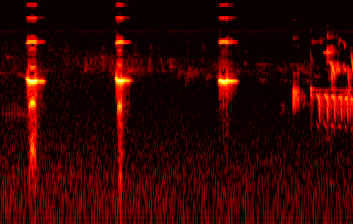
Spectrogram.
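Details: Campo troupial, an imported bird, in a rarely known tutor recording for training songbirds: three loud, clear whistled notes about two seconds apart, each ringing and slightly buzzy, followed by a soft, quick run of chattering notes.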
